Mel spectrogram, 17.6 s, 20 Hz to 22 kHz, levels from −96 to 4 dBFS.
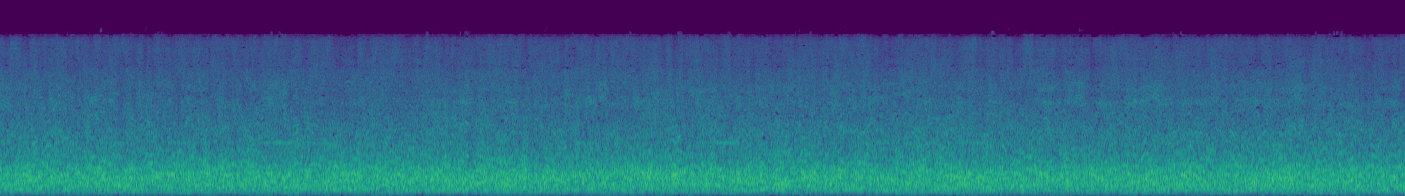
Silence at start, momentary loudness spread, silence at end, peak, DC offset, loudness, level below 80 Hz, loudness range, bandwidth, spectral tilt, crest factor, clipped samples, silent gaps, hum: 0 s; 1 LU; 0 s; -16 dBFS; under 0.1%; -30 LUFS; -66 dBFS; 0 LU; 11 kHz; -6 dB/octave; 14 dB; under 0.1%; none; none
